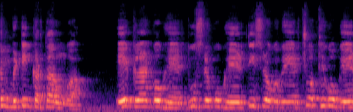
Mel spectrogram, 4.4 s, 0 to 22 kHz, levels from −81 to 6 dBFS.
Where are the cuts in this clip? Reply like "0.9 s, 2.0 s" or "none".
none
